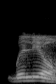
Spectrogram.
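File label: "beliung", Malay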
